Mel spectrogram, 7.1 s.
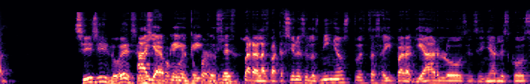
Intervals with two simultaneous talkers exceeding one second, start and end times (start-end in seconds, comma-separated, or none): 1.8-3.4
